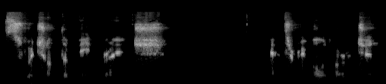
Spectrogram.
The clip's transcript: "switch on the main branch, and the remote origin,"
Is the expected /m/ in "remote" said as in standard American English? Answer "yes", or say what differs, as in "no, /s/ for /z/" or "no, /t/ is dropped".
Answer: no, /m/ is dropped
